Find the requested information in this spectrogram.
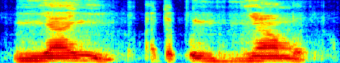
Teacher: tengah lidah tu akan menyentuh langit keras · Tengah lidah tu akan menyentuh lelangit keras, jadi akan bunyi nyanyi ataupun nyamuk. Dia akan kedengaran sengau.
